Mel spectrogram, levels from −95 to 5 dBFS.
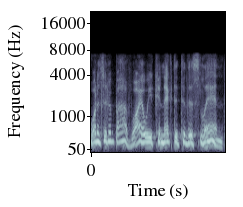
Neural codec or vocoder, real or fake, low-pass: none; real; 7.2 kHz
